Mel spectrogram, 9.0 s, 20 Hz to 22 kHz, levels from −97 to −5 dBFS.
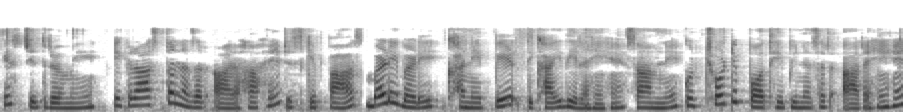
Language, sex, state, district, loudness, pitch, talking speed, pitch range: Hindi, female, Chhattisgarh, Bastar, -30 LUFS, 200 Hz, 190 wpm, 185-255 Hz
